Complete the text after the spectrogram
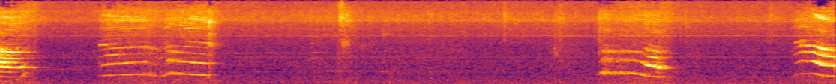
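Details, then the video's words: Cats meowing loudly: a few harmonic meows, one doubled, separated by a long quiet stretch, each cry rising then dropping in pitch. "Cats Meowing Loudly"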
